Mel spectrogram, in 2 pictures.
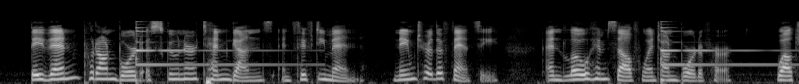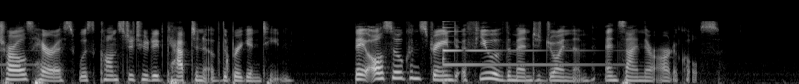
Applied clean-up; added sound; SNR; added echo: none; Harp; 7 dB; none.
